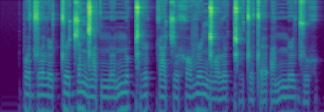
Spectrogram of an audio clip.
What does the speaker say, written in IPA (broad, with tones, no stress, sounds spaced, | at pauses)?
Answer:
p ɤ˧ d͡z ɤ˧ l ə˞˨ tː ə˞˦ d͡ʒ a˦ ŋ͡ǁ a˨ t nː ɤ˨ nː o˦ ɡ͡ǁ ə˞˦ kː a˧ t͡ʃ ɤ˨ x ɔ˧ v ə˞˦ ŋ͡ǁ ɔ˨ l ɤ˧ ɡ͡ǁ o˨ t ɤ˨ tʼ ɜ˨ ʔ a˨ nː ə˞˦ l d͡z o˨ x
